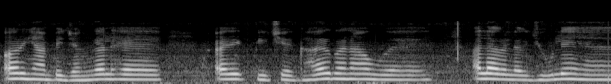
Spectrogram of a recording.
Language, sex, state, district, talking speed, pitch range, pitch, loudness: Hindi, female, Haryana, Jhajjar, 155 wpm, 215-245 Hz, 225 Hz, -16 LUFS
